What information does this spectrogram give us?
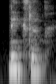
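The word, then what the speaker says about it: Leixlip: That's How is it pronounced again? Lexlip.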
